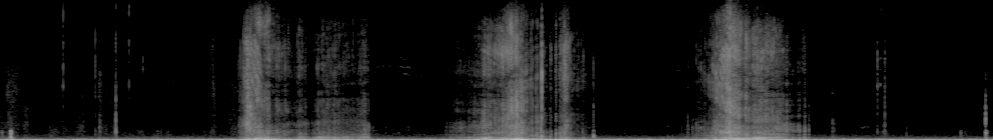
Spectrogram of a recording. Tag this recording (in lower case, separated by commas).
zipper (clothing), domestic sounds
